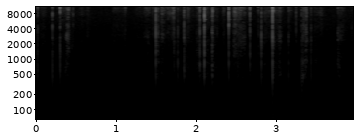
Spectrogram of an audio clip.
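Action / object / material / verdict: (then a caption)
tap / plastic table-tennis ball / plastic / none. Long red-painted fingernails tap and scratch a single small, hollow white plastic table-tennis ball held in both hands, with spare balls resting unused on the cloth. A quiet, irregular run of sharp, bright clicks mixes with faint high scratchy rustles. Each tap stops almost instantly, leaving little low end.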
